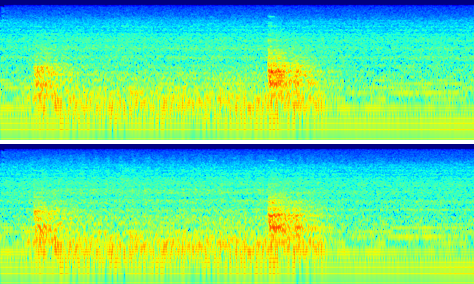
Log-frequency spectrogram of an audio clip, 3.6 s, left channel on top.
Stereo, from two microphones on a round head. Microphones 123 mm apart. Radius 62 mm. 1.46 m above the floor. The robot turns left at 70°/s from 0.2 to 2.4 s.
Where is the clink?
60° right (ahead or behind), 1.3 m; by 2.3 s 55° left (ahead or behind), 1.3 m.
